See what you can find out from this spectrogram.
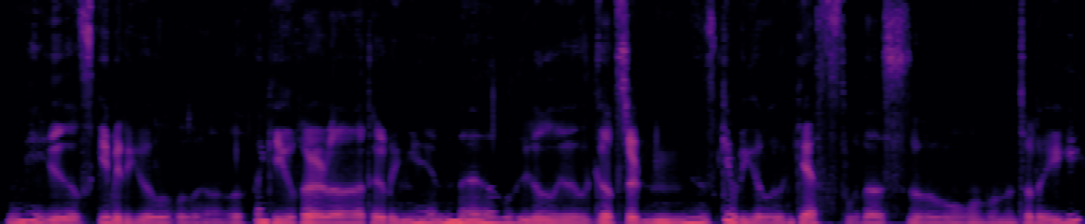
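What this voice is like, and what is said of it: Popeye voice doing radio host. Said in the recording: “You look like Popeye trying to do NPR. ... Great Popeye.”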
